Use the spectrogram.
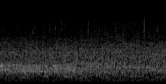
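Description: Faint, steady audience applause from a Summer Game Fest presentation, a continuous wash of distant clapping throughout.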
